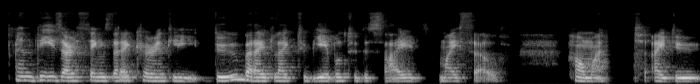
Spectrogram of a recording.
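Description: A woman's fairly low voice with vocal fry, monotone, flat intonation, and a fairly slow pace. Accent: Italian. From Italy, near Modena and Bologna. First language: Italian. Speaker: podcast guest. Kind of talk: casual chat. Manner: nervous about speaking English.

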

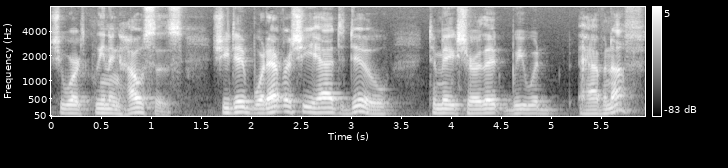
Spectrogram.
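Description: At a moderate pace, a man with an American accent speaks in a plain, everyday voice, medium in pitch with ordinary variation. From Massachusetts (North Andover). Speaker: mortgage company owner and podcast host. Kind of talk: casual chat.

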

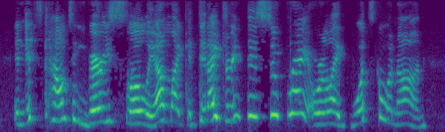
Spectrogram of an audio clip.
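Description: An animated woman speaks at an extremely high pitch with very wide pitch swings, a moderate pace and hardly any pauses, in a dry, close sound with no echo. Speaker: podcast host. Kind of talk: casual chat. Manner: animated, laughing often.

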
